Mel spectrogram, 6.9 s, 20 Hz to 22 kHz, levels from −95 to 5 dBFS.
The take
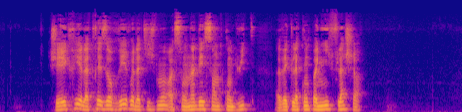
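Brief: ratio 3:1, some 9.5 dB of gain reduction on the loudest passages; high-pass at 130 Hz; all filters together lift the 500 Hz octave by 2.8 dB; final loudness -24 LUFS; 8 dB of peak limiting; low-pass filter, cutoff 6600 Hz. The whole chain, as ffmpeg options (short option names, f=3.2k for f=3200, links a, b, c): -af "highpass=130,lowpass=6.6k,equalizer=f=500:t=o:g=3.5,acompressor=threshold=-25dB:ratio=3,volume=7dB,alimiter=limit=-12.5dB:level=0:latency=1"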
